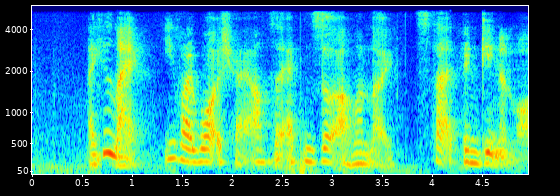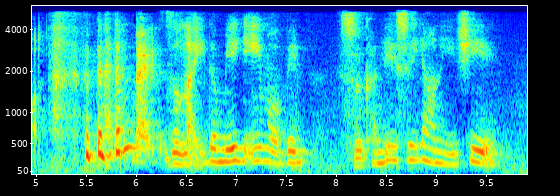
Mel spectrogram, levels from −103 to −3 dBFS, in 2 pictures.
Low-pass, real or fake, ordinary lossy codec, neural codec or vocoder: 5.4 kHz; fake; AAC, 32 kbps; codec, 16 kHz, 0.5 kbps, X-Codec, HuBERT features, trained on LibriSpeech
